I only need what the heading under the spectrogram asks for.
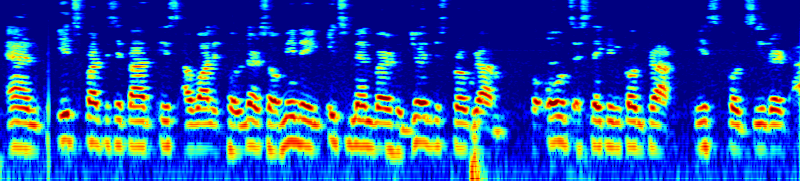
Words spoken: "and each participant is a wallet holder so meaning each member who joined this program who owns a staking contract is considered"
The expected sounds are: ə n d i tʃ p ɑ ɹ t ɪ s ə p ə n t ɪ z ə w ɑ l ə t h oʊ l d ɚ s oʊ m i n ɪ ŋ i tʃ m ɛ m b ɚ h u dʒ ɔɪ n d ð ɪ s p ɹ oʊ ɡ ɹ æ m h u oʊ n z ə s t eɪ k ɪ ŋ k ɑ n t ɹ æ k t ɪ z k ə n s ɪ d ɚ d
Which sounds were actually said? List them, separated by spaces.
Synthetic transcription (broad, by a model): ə n d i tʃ p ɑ ɹ t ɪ s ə p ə n t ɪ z ə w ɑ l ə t h oʊ l d ɚ s oʊ m i n ɪ ŋ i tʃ m ɛ m b ɚ h u dʒ ɔɪ n d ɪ s p ɹ oʊ ɡ ɹ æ m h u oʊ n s ə s t eɪ k ɪ ŋ k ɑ n t ɹ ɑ k t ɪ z k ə n s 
